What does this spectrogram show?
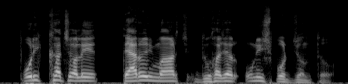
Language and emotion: Bengali, neutral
